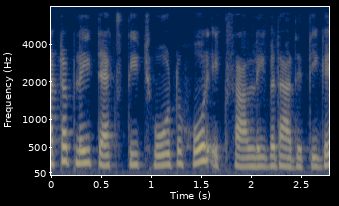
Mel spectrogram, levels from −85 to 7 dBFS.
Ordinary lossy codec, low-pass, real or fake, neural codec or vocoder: Opus, 32 kbps; 7.2 kHz; real; none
